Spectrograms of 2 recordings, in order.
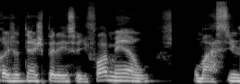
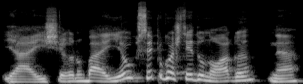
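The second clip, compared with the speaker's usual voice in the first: usual speaking voice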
